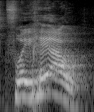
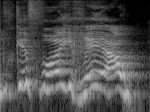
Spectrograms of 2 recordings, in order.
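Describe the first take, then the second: First: Said in the usual way. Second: "foi real" drawn out, each word weighted; slow insistence that it truly happened; emphatic, slow "foi real". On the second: Real, not acted. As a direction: insist it was real, slowly.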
